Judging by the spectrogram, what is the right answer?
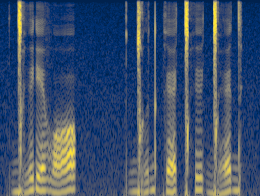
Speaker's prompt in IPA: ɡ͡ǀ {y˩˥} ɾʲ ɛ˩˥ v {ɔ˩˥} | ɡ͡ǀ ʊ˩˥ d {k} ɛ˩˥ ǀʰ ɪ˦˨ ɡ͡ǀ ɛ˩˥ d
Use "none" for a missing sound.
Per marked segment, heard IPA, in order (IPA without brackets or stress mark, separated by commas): ɪ˩˥, ɔ˩˥, k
